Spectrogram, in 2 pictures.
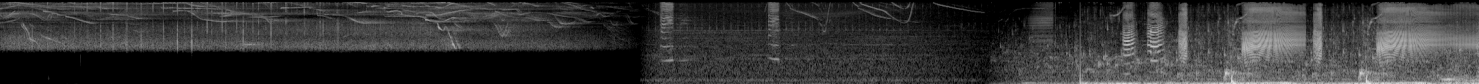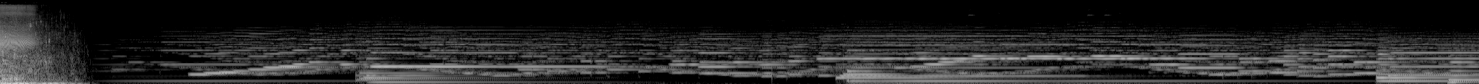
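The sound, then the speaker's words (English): A sequence of sounds from an Atlantic white-sided dolphin, a bottlenose dolphin and a Risso's dolphin (Grampus): thin high whistles, then crackling click trains and a loud buzzing burst, ending with long rising and falling harmonic whistles and chirps. “You heard sounds from the Atlantic white-sided dolphin, bottlenose dolphin, and Risso's dolphin, also known as Grampus.”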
